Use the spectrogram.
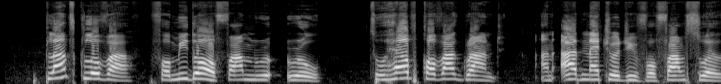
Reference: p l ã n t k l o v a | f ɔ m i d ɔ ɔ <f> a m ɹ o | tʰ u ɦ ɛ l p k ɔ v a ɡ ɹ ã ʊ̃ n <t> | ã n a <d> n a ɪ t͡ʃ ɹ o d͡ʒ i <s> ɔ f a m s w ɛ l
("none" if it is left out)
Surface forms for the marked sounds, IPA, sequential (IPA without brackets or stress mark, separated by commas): f, d, d, f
